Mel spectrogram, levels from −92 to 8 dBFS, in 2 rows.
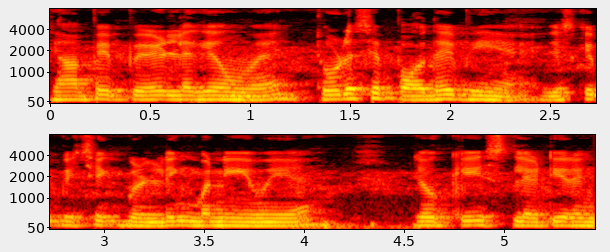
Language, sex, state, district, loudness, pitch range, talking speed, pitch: Hindi, male, Bihar, Sitamarhi, -25 LUFS, 120-135 Hz, 255 wpm, 130 Hz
